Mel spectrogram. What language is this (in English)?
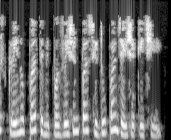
Gujarati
